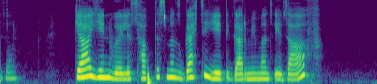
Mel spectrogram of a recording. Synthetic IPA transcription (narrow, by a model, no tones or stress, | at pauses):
kʲjaːjinʋəːlishɐft̪ɨsmɐnzɡɐht͡sijeːt̪iɡɐɾmimɐnzizaːf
